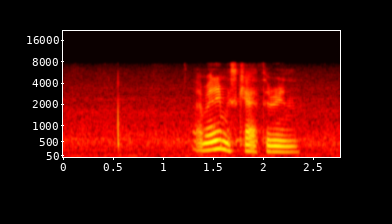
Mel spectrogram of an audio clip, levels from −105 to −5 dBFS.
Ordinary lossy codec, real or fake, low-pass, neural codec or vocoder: none; real; none; none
